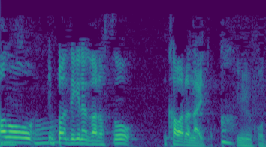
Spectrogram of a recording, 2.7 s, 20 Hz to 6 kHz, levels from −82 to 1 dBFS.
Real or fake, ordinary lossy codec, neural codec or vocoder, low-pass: real; MP3, 24 kbps; none; 5.4 kHz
